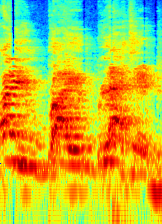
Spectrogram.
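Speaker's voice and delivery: extreme, intense, pushed-up high-pitched delivery. Explaining how to do character voices, imitating Brian Blessed. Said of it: "he always does the face where he goes".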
